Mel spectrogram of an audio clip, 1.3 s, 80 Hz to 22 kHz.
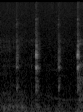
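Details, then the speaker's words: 1930s Garrard English mantel clock being serviced, running after a relative's stray wire was removed from the movement: quiet, evenly spaced ticks about three per second, tick and tock matched. In beat and running well. "okay let's remove the pendulum this time and certainly running well"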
